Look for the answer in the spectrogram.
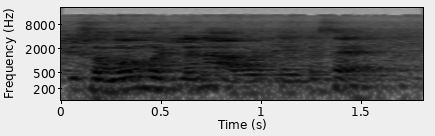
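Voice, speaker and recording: A man with a high voice hosts a pre-wedding celebration, teasing the couple and pushing the crowd to cheer. He is heard from some distance through a strongly echoing venue. Clear background noise of the gathering sits under his voice. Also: brisk, lo-fi sound. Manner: energetic, urges the crowd to clap and cheer. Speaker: event anchor at a pre-wedding sangeet. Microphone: handheld microphone through the house speakers.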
